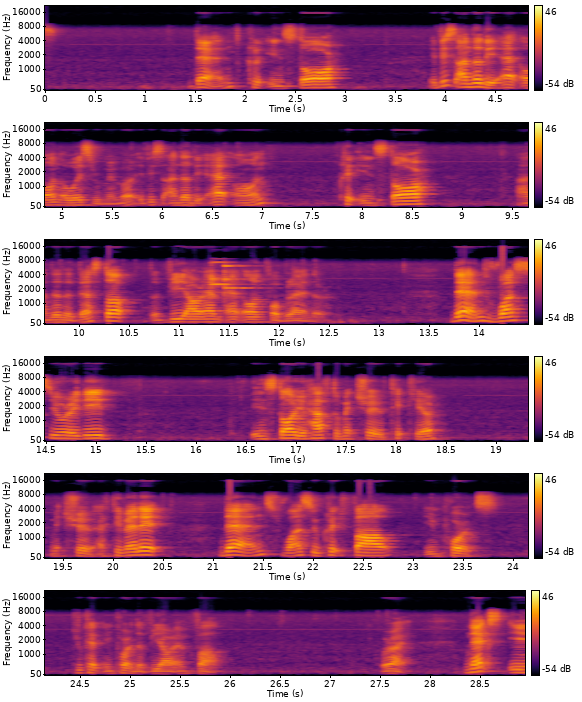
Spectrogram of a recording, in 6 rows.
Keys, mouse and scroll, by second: 1.2-1.6 drag, 2.4 click, 3.9 click, 5.7 click, 6.6 click, 7.7 click, 9.6 click, 10.4 click, 12.1 click, 12.2 click, 17.7 click, 20.5 click, 21.9 click, 23.0 click, 26.2-26.5 drag, 27.4 click, 28.8 click.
